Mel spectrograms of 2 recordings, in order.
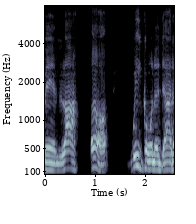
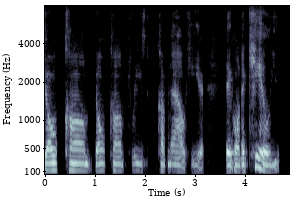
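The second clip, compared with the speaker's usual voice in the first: put-on crying woman's voice, tearful; 2 semitones lower, 4 dB louder than usual. Retelling a phone call where a woman, crying, begged him to stay away: imitating a woman crying. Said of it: "she was crying".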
